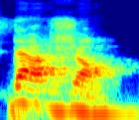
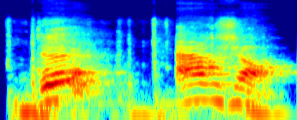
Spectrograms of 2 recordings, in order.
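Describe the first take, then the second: First: The two vowels are merged together. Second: The two vowels are kept separate. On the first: The speaker calls it right. "Apóstrofe" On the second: The speaker calls it wrong. "Esse aqui fica assim, ó. De argent"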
